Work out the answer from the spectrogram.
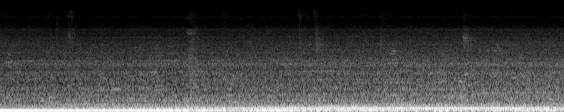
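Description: Steady low drone of a diesel train's engine, its deepest hum thinning a little after about four seconds, with a few faint ticks over it.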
